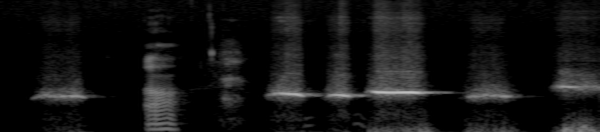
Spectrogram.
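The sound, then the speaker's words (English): A person whistles a short, wavering tune, a string of separate held notes with brief gaps, broken early by a quick breathy vocal burst. “Let me whistle.”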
